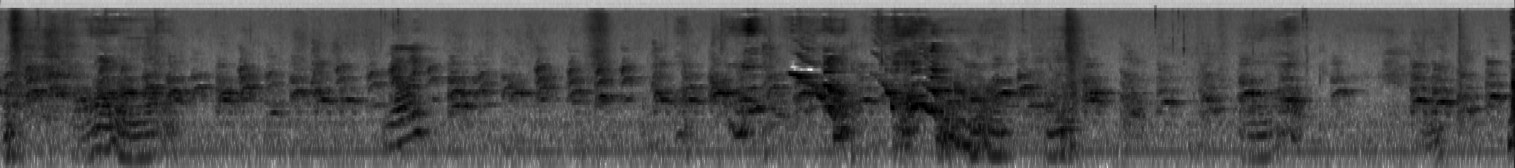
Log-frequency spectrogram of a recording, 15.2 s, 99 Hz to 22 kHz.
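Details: A 4-year-old female Jack Russell–Chihuahua mix barks sharply in short bursts at the Wii Music dog while a woman talks over it.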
